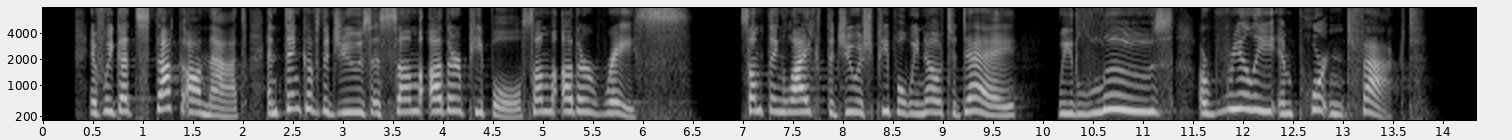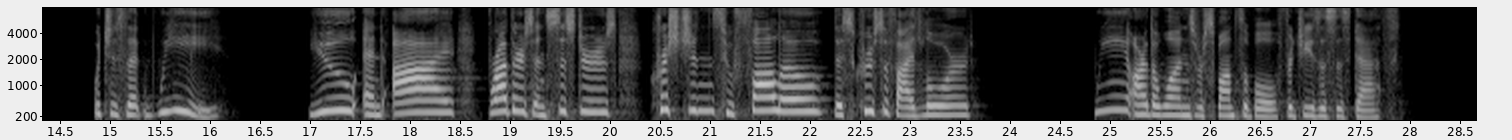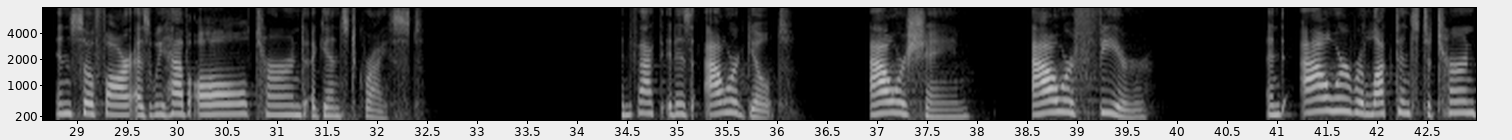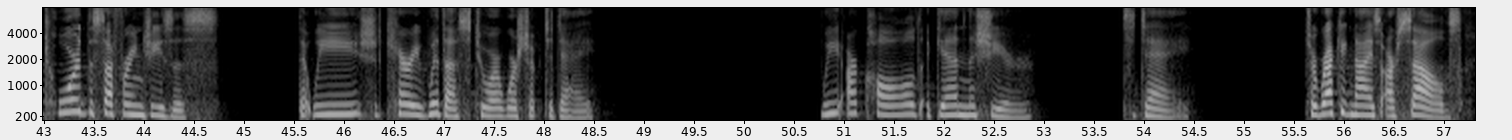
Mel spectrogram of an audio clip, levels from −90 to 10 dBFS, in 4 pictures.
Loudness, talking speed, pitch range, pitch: -24 LUFS, 110 wpm, 225-305 Hz, 260 Hz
